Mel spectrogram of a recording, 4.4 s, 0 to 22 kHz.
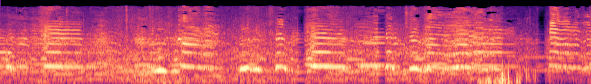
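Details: Many swans calling on Lake Hyoko, Agano City, Niigata Prefecture, Japan, in January 2022, a wintering flock of 2,628; steady, nasal, trumpeting honks overlap densely, with brief lulls and a low rumble near the end.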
